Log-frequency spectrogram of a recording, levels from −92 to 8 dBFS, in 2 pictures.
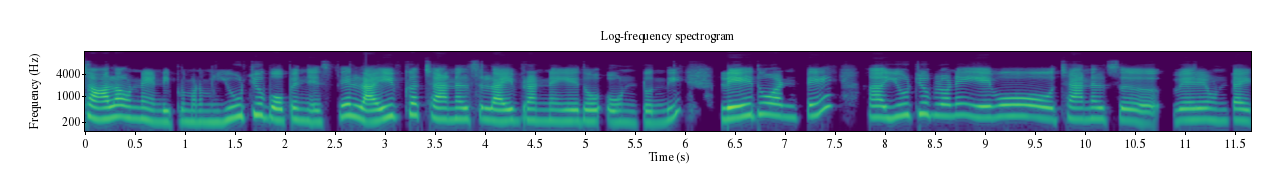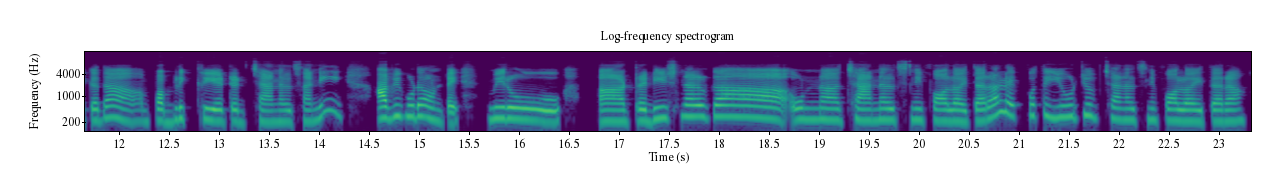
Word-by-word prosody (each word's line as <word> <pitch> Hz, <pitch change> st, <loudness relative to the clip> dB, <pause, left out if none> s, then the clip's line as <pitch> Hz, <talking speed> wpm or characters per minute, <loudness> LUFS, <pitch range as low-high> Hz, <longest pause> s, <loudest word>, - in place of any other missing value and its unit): చాలా 260 Hz, -1 st, +8 dB
ఉన్నాయండి. 230 Hz, -5 st, -2 dB
ఇప్పుడు 215 Hz, +3 st, -11 dB
మనం 205 Hz, 0 st, -7 dB, 0.2 s
యూట్యూబ్ 295 Hz, +3 st, 0 dB
ఓపెన్ 230 Hz, 0 st, -1 dB
చేస్తే, 205 Hz, +8 st, -3 dB, 0.2 s
లైవ్‌గా 270 Hz, +9 st, +5 dB
ఛానల్స్, 245 Hz, -1 st, +3 dB
లైవ్ 220 Hz, +1 st, +5 dB
రన్ 220 Hz, -1 st, -1 dB
అయ్యేదో 215 Hz, 0 st, -1 dB, 0.3 s
ఉంటుంది. 200 Hz, -, -6 dB, 0.5 s
లేదు 300 Hz, +6 st, +8 dB, 0.2 s
అంటే, 275 Hz, +1 st, -2 dB, 0.6 s
ఆహ్, 275 Hz, -1 st, +6 dB
యూట్యూబ్‍లోనే 315 Hz, -1 st, -1 dB, 0.2 s
ఏవో, 285 Hz, +2 st, +1 dB, 0.6 s
ఛానల్సు, 245 Hz, -1 st, 0 dB, 0.5 s
వేరే 230 Hz, +1 st, +2 dB
ఉంటాయి 220 Hz, 0 st, -1 dB
కదా! 265 Hz, +5 st, -1 dB, 0.4 s
పబ్లిక్ 235 Hz, +3 st, -3 dB
క్రియేటెడ్ 220 Hz, -4 st, -1 dB
ఛానల్సని, 210 Hz, -, -5 dB, 0.5 s
అవి 280 Hz, +3 st, 0 dB
కూడా 290 Hz, 0 st, -1 dB
ఉంటాయి. 185 Hz, -5 st, -3 dB, 0.4 s
మీరు, 255 Hz, -1 st, +1 dB, 0.9 s
ఆహ్, 215 Hz, 0 st, +2 dB
ట్రెడిషనల్‍గా 285 Hz, +5 st, -1 dB, 0.8 s
ఉన్న 235 Hz, 0 st, -10 dB, 0.3 s
ఛానల్స్‌ని 230 Hz, +1 st, -3 dB
ఫాలో 220 Hz, -1 st, -1 dB
అయితారా? 220 Hz, +7 st, -1 dB
లేకపోతే 300 Hz, +1 st, -6 dB, 0.2 s
యూట్యూబ్ 290 Hz, 0 st, -7 dB
ఛానల్స్‌ని 235 Hz, -1 st, -7 dB
ఫాలో 220 Hz, -1 st, -2 dB
అయితారా? 215 Hz, 0 st, -4 dB
235 Hz, 105 wpm, -22 LUFS, 220-275 Hz, 0.9 s, చాలా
